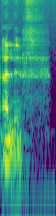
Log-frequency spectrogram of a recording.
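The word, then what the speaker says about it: ألف: along with it an alif, but it'll for the most part be just a silent letter that we don't pronounce until we stop on it, and that's when this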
